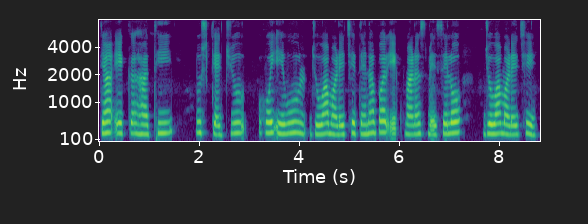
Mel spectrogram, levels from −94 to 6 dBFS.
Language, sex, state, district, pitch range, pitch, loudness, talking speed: Gujarati, female, Gujarat, Valsad, 230-260 Hz, 245 Hz, -16 LUFS, 120 wpm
